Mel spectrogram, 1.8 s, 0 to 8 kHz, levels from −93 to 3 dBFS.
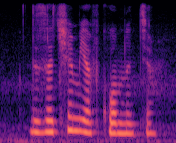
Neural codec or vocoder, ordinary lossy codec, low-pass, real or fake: none; none; 7.2 kHz; real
